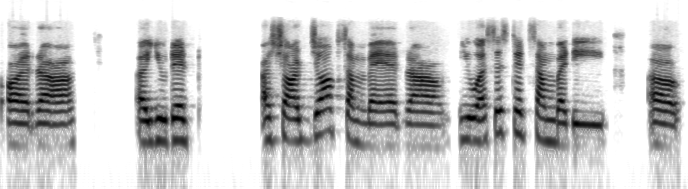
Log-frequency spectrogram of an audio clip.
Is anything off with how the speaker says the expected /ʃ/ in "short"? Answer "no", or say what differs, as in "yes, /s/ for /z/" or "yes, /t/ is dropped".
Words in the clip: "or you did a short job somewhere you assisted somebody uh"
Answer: no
